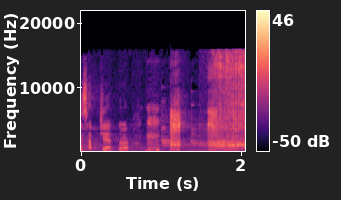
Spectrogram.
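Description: A man imitating heavy snoring with his voice: several short snores in quick succession, each breaking off sharply.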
